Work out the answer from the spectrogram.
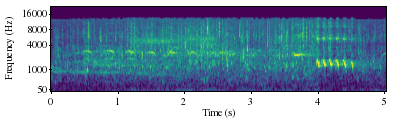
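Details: A chucao tapaculo in Chile's rainforest gives a quick run of loud, gurgling notes, its territorial call.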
